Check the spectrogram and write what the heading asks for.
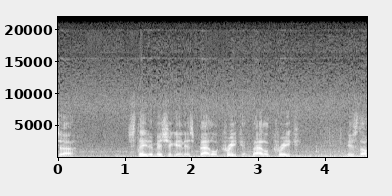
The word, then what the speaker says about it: Battle Creek: it they said battle the way you pronounce it is Battle Creek well that was my chance to laugh I don't know how how c-r-e-ek became quick when we first came here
